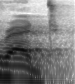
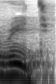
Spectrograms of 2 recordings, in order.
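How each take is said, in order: First: The vowel is short, like 'red'. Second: The vowel is long, like 'reed'. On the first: It is the past tense form. "B two রেড" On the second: It is the present tense form. "B one হচ্ছে রিড"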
